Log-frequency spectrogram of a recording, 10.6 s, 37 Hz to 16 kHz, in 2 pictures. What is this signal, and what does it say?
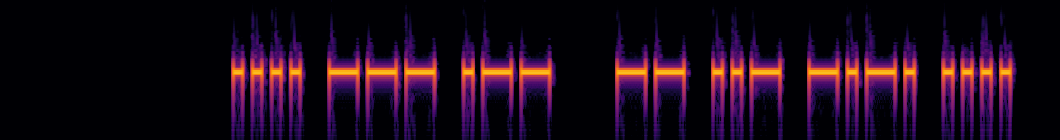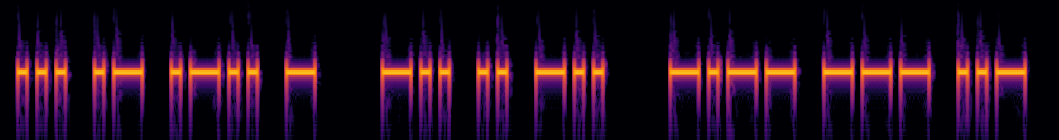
Morse code, heard as a keyed tone, about 25 wpm, 700 Hz. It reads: HOW MUCH SALT DID YOU
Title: Sentences from Top 1000 Words - Review Part 5 - 25wpm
